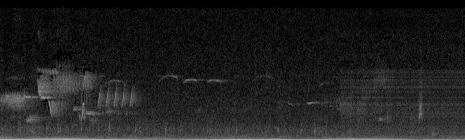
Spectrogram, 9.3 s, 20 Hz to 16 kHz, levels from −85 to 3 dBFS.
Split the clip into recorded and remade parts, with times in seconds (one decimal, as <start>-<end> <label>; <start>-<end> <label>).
0.0-6.8 recorded; 6.8-9.3 remade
